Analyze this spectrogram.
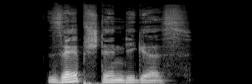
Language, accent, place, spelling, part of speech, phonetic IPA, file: German, Germany, Berlin, selbständiges, adjective, [ˈzɛlpʃtɛndɪɡəs], De-selbständiges.ogg
- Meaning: strong/mixed nominative/accusative neuter singular of selbständig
